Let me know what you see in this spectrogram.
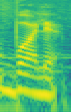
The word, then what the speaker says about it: Бали: Для россиян Индонезия – это прежде всего Бали. Правда, почему-то с ударением на второй слог.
